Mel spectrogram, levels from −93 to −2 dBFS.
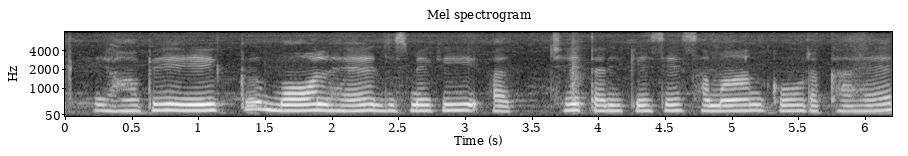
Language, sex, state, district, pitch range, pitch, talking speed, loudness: Hindi, male, Delhi, New Delhi, 195-210 Hz, 200 Hz, 135 wpm, -15 LUFS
